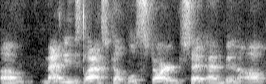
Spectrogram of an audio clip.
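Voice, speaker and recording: At a moderate pace, a man talks in a plain, everyday voice, his pitch varying in an ordinary way. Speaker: radio play-by-play announcer and sports commentator. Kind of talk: sports analysis interview answer.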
